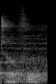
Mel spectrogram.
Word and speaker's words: Tofo: Mozambique little town called tofo tof oh yeah they call it they call it tofu that's how you pronounce it right away I knew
